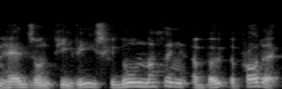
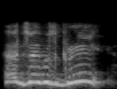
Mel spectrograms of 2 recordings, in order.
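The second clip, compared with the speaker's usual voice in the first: excited; 6 dB louder than usual. Real, not acted. Asked what growing up was like.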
